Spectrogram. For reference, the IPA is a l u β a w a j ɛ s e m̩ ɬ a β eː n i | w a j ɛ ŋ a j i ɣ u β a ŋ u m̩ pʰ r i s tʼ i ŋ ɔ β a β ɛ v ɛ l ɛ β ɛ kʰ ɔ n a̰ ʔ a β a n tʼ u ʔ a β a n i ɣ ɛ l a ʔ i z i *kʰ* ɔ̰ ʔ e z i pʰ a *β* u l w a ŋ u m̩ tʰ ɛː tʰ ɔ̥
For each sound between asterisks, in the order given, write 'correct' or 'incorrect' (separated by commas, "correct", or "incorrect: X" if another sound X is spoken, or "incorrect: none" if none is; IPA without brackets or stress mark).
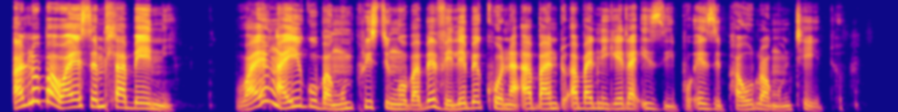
incorrect: pʰ, incorrect: w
